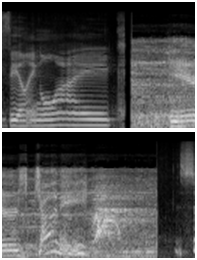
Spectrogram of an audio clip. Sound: scream

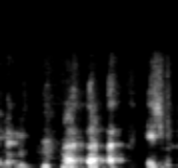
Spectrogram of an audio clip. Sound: man laughing

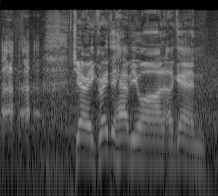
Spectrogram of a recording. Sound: laughs

